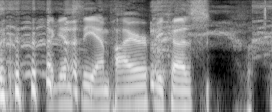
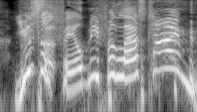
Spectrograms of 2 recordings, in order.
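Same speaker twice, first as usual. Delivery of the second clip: very high-pitched character voice. Trying out Vader lines that Jar Jar could say, Jar Jar Binks voice. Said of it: "lines from the Star Wars movies that Jar Jar could say".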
